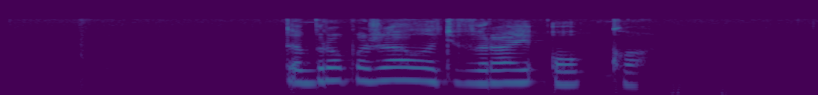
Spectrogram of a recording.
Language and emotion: Russian, neutral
